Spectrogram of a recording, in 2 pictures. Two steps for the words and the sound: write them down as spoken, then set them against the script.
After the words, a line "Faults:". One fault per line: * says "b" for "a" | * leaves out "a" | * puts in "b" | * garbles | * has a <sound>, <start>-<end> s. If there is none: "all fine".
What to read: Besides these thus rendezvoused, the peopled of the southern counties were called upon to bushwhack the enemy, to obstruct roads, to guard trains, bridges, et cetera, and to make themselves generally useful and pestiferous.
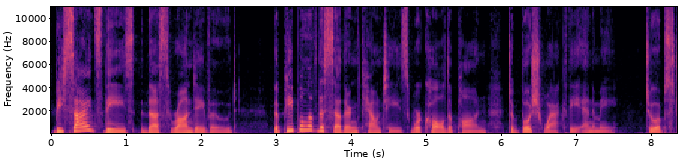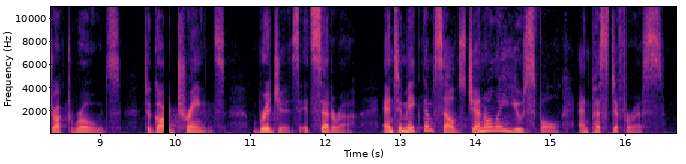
Besides these thus rendezvoused, the people of the southern counties were called upon to bushwhack the enemy, to obstruct roads, to guard trains, bridges, et cetera, and to make themselves generally useful and pestiferous.
Faults:
* says "people" for "peopled"
* has a dropout, 9.9-9.9 s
